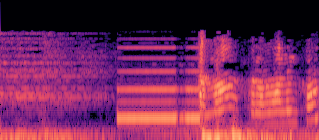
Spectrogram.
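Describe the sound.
A steady telephone tone sounds once for just under a second as a phone call is placed, followed at once by a voice talking over a fluttering, clipped line.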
